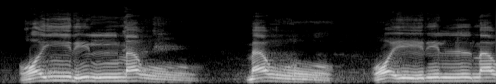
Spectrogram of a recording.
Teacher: Sukun pada kata ghain atau pada huruf ghain dialirkan suaranya karena punya sifat rokhawah. Ghairil ghairil tebal dan dialirkan.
